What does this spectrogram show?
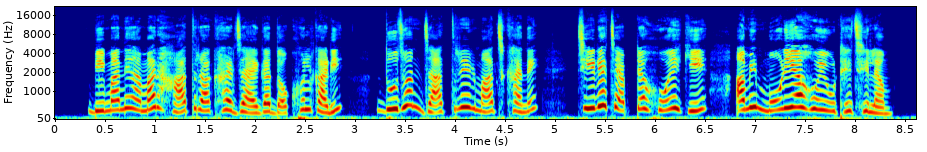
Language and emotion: Bengali, sad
